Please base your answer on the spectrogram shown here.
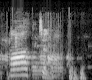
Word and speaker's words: carton: So you have to stretch the A little bit more and Cotton.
